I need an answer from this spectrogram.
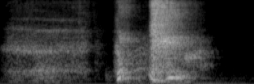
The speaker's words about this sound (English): We have been going, and I have to sneeze. Oh, no.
